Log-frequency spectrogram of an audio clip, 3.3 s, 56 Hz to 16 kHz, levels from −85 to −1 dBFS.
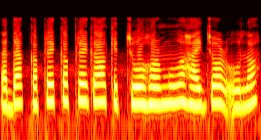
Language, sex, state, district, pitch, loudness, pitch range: Karbi, female, Assam, Karbi Anglong, 250 Hz, -11 LUFS, 235-265 Hz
